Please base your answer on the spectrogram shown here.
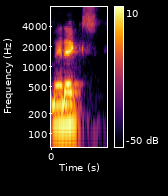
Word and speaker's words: Smithwick's: It's spelled Smithwick's, but it's pronounced Smittix.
